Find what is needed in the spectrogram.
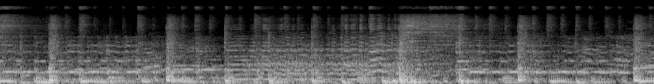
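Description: Live funk band playing: drum kit keeping a steady beat under a bass guitar line and sustained keyboard notes.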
